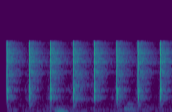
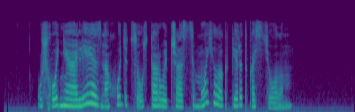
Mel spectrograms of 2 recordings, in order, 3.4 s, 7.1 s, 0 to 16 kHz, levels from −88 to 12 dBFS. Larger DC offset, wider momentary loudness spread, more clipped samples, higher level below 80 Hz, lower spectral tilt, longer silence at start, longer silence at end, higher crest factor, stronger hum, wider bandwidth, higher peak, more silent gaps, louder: neither; second, 1 LU vs 13 LU; neither; second, -70 dBFS vs -60 dBFS; second, 4.5 dB/octave vs -5 dB/octave; second, 0.15 s vs 0.75 s; second, 0 s vs 1.25 s; first, 26 dB vs 16 dB; neither; second, 4 kHz vs 8 kHz; first, -10 dBFS vs -16 dBFS; neither; second, -34 LUFS vs -31 LUFS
